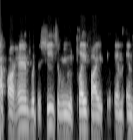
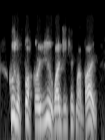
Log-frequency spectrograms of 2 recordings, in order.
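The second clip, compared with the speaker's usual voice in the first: put-on outraged, furious, freaked-out voice; 4 semitones higher than usual. Retelling the bike owner's confrontation, imitating someone freaking out. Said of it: "he's freaking out on me like".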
